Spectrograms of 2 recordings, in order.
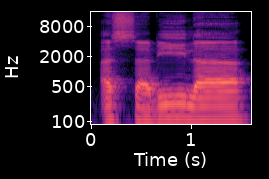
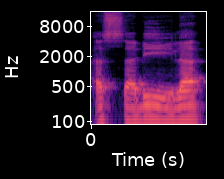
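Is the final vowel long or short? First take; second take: long; short. First: The final vowel is lengthened into a long a. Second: The final vowel is a short a. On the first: The reciter stops at the end of the verse. "if I stop" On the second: The reciter continues to the next verse. "if I continue"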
